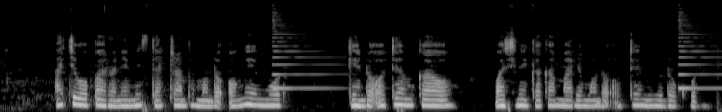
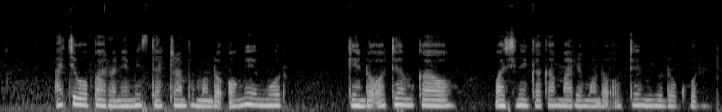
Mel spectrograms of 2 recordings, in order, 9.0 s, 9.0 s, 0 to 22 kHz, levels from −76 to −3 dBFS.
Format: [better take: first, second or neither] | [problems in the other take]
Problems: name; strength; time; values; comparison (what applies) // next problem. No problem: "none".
second | noise reduction (classical method log-MMSE)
